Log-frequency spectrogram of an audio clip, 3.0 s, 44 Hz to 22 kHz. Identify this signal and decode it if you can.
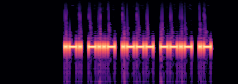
Morse code, heard as a keyed tone, about 39 wpm, 700 Hz. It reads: RXJQA
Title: Code Groups - 5 Letters - 40wpm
